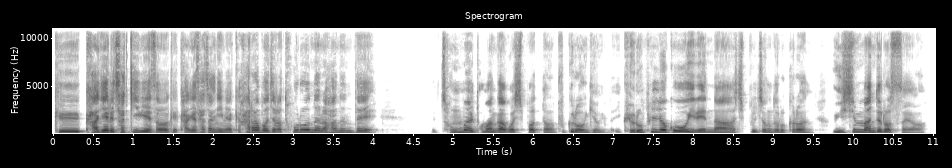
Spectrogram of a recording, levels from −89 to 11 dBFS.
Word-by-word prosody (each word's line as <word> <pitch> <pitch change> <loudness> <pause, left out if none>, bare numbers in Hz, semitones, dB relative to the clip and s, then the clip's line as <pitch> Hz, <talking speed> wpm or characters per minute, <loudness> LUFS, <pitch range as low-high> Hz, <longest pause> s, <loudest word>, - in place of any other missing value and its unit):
그 155 -2 +4
가게를 185 +7 +6
찾기 215 -4 0
위해서 130 -6 +3
그 125 - -8
가게 120 +3 -2
사장님이랑 155 -6 -3
그 - - -9
할아버지랑 200 - +1
토론을 230 -4 0
하는데 190 +1 -4 0.8
정말 190 +7 -1
도망가고 130 -3 +1
싶었던 100 -5 -4
부끄러운 110 +2 -3
기억입니다. 90 -5 -13
이 95 - -21
'괴롭히려고 205 - +3
이랬나.' 115 -4 -1
싶을 150 +11 -9
정도로 125 -8 -6
그런 120 -2 -3 0.3
의심만 195 - +1
들었어요. 120 - -3
150 Hz, 380 characters per minute, -23 LUFS, 120-190 Hz, 0.8 s, 가게를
